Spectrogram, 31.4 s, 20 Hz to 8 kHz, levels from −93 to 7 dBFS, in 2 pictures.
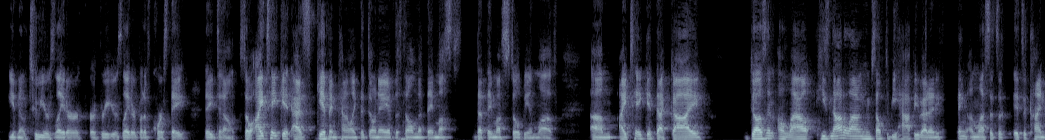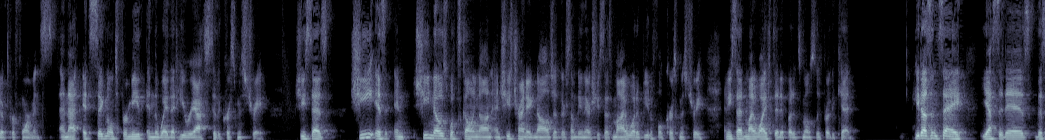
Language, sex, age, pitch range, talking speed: English, male, 20-39, 100-120 Hz, 245 wpm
